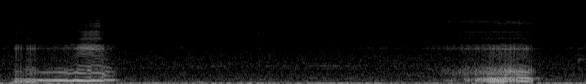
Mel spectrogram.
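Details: Snoring during sleep, recorded with the SnoreLab app.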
